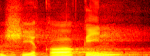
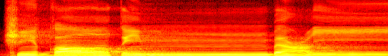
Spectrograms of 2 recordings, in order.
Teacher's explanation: Kemudian tanwin in huruf qin bertemu huruf ba maka tanwin inn-nya menghilang karena melebur ke huruf ba. Kita tahan dan kita dengungkan 2 sampai 3 harakat. Tanwinnya berubah menjadi mim.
